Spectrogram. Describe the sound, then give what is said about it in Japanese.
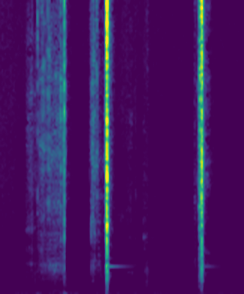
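A Leica film camera's advance lever ratchets with a short mechanical whir as the film is wound, followed by two sharp shutter clicks spaced about a second apart, with no voices. “ちょっとシャッターの音シャッターっていうかねこれとこんな感じですねフィルムを巻く音とカシャンっていうのがシャッターが切れる音なんですけどもう一回やりますね”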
